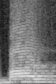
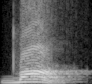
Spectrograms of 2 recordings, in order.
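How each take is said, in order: First: The L sound is pronounced in the word. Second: The L sound is left out of the word. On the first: The speaker calls it wrong. "एल का sound साथ में पढ़ लेते" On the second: The speaker calls it right. "एल silent रहता है"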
